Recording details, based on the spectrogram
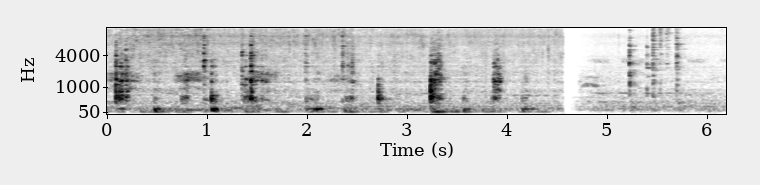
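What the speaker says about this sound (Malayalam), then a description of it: "ഇതെല്ലാം കൂടി നന്നായിട്ടൊന്ന് വഴറ്റിയെടുക്കാം" Onions and green chilies sizzle in a pan for a Kerala choora fish curry while a spatula stirs and scrapes in repeated strokes, close and steady, pausing briefly before resuming.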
